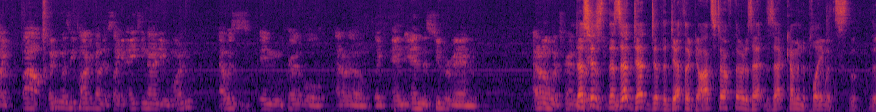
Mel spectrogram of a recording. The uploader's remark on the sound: We apologize for the buggy audio this time around. We had guests from Germany and Austria this time around. We apologize again for some Skype and audio issues we had.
